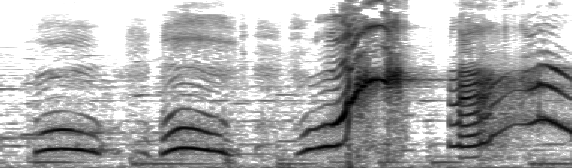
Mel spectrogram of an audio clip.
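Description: A baby babbles and giggles in four separate bursts of loud, high-pitched vocalising, and the third burst rises sharply in pitch.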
